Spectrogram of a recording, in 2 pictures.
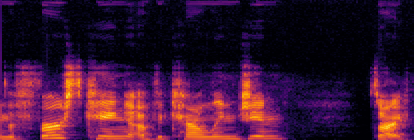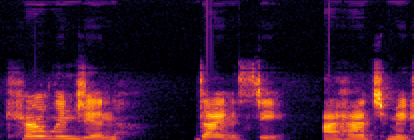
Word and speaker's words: Carolingian: Martel's son Pepin the Short became the first king of the Carolingian dynasty. I had to make sure I looked it up and pronounced it properly. So Carolingian.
